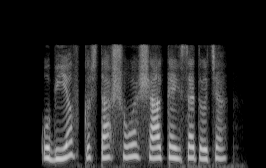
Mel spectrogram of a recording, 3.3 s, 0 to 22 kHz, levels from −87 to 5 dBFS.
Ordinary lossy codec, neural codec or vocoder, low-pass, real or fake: MP3, 64 kbps; codec, 16 kHz in and 24 kHz out, 0.4 kbps, LongCat-Audio-Codec, two codebook decoder; 7.2 kHz; fake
